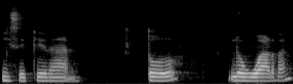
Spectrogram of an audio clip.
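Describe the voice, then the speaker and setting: A woman of medium pitch speaks very slowly, her tone dark and mellow. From Mexico City. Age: 30s. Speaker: psychologist. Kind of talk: interview.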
